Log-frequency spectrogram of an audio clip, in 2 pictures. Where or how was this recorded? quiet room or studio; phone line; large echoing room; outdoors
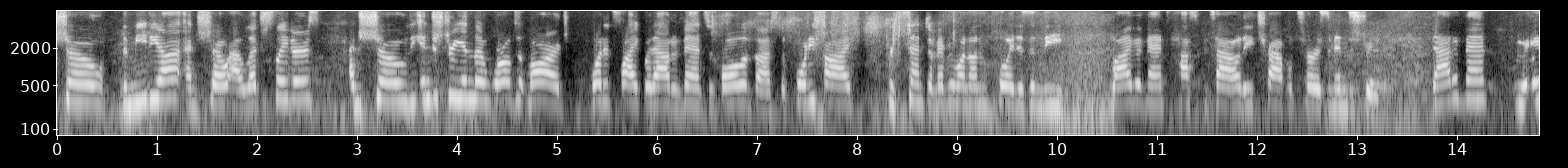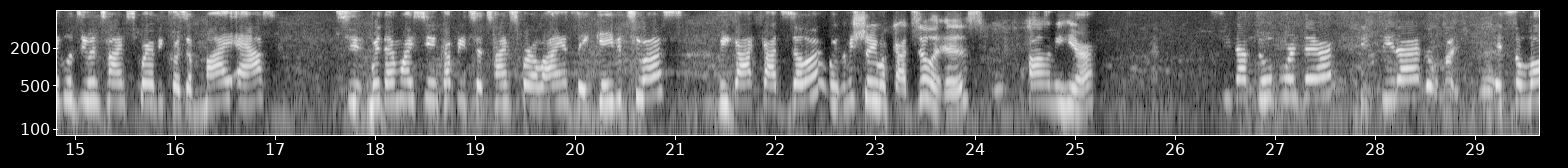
outdoors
